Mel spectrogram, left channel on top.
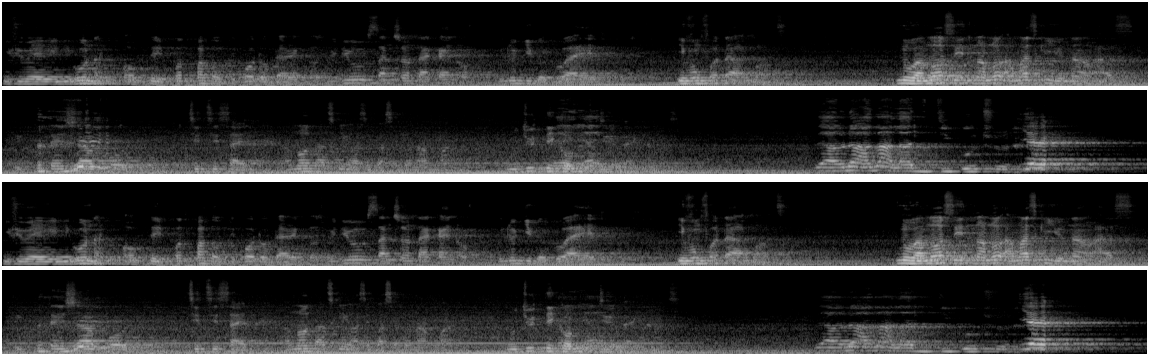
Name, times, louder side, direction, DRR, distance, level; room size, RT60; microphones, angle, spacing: voice 1, 0.0-6.0 6.7-7.7 8.9-11.2 11.6-11.7 11.9-12.7 13.3-16.0 16.5-18.0 21.6-21.9, right 1 dB, 25° right, 4 dB, 0.9 m, -28 dB
sound 1, 1.3-19.5, equal, 15° left, 2.9 m, -35 dB
Mechanical fan, 11.5-18.1, right 1 dB, 70° right, 1.9 m, -40 dB
voice 2, 11.8-12.5 13.9-14.0 17.0-17.5 19.6-21.9, left 3 dB, 45° left, 5 dB, 0.5 m, -29 dB
28.5 x 10.0 x 2.6 m, 2.8 s
head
